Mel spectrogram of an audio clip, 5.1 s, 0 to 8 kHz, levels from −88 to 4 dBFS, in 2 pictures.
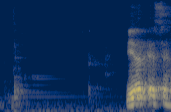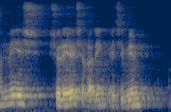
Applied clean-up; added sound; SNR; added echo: neural separator model SepFormer DNS4.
